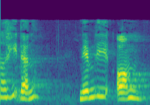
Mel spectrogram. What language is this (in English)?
Danish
